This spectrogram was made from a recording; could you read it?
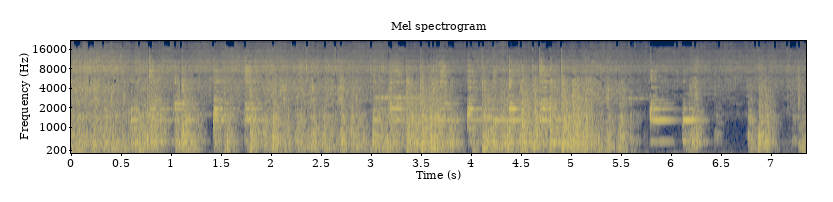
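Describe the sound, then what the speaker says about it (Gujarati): A spoon scraping and clinking against a metal pot while ingredients are stirred together with asafoetida in Gujarati kadi pakoda, a steady run of close scraping and tapping with brief pauses, no talk. "સરસ બધું મિક્સ કરી દઈએ."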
